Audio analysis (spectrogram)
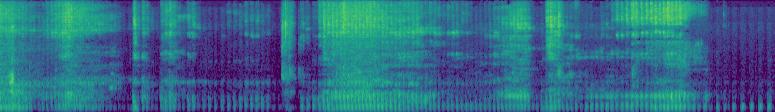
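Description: A motorcycle engine starting and pulling away, its uneven throbbing and surging rising and falling nearby, mixed with clatter and people talking over it.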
